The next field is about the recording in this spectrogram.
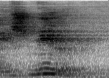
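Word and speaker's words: İzmir: ciudad en el tiempo moderno se conoce como izmir algunos le pronuncian izmir en anatolia Turquía y es la única ciudad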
